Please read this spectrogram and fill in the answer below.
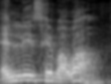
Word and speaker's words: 엘리세바: 이 아론의 아내 엘리세바와 세례 요한의 어머니 엘리사벳이 같은 이름입니다. 그러니까 엘리세바는 히브리식, 구약식 이름이고 그 발음이 신약으로 오면 헬라식, 히랍식 발음이 엘리사벳이 되는 거예요.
